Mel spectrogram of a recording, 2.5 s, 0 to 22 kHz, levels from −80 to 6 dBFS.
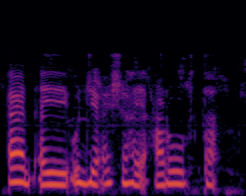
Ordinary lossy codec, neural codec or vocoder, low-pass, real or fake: none; none; 7.2 kHz; real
